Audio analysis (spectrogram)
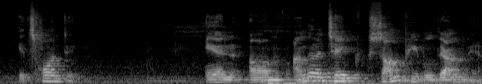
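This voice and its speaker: Audible room echo surrounds a man with an American accent who speaks fairly slowly with lively intonation. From Cambridge, Massachusetts. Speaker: priest. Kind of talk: lecture. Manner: halting.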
